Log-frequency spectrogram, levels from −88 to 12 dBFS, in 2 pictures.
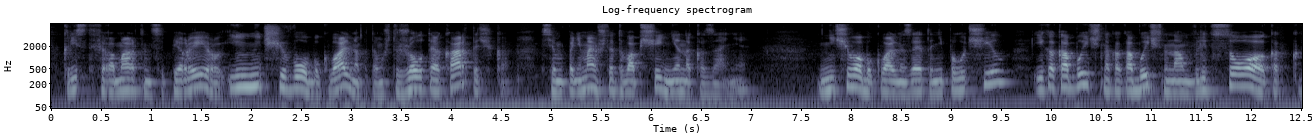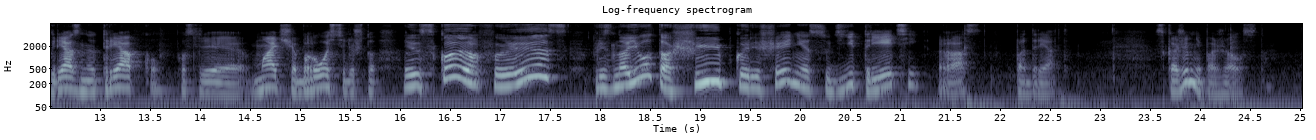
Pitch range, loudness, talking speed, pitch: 120-170 Hz, -30 LUFS, 120 wpm, 140 Hz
